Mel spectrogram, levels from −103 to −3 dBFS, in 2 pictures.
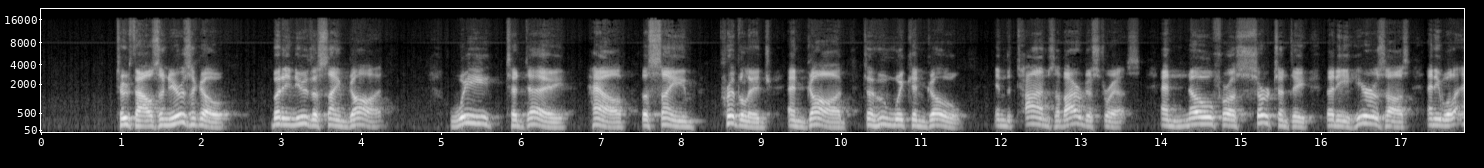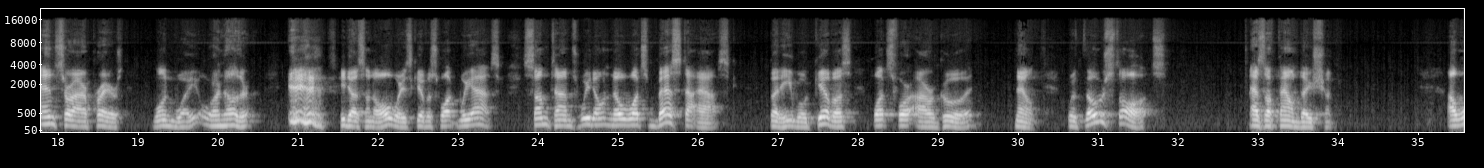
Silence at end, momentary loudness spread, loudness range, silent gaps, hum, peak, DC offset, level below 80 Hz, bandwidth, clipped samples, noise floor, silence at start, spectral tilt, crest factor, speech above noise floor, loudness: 0 s; 12 LU; 4 LU; none; none; -2 dBFS; under 0.1%; -68 dBFS; 16.5 kHz; under 0.1%; -70 dBFS; 0.95 s; -5 dB/octave; 22 dB; 48 dB; -23 LUFS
